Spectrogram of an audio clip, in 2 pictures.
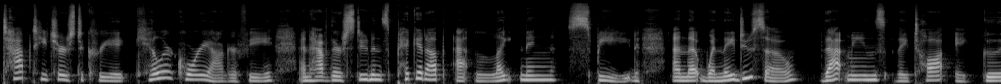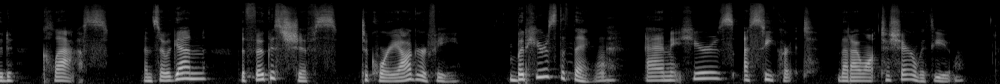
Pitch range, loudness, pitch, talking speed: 170-225 Hz, -26 LUFS, 195 Hz, 155 wpm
